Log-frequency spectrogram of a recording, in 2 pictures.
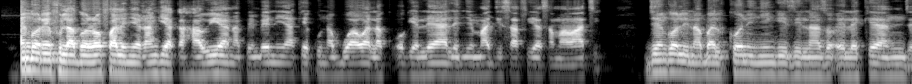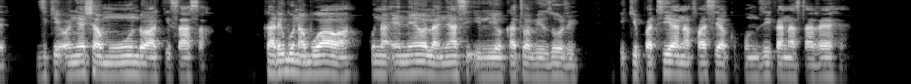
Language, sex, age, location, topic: Swahili, male, 25-35, Nairobi, finance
